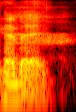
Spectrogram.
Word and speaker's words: Hebe: It was Hebe. It's definitely Hebe.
